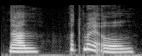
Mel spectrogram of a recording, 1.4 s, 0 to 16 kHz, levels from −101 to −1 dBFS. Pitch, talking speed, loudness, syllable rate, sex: 220 Hz, 170 wpm, -18 LUFS, 4.2 syllables/s, female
